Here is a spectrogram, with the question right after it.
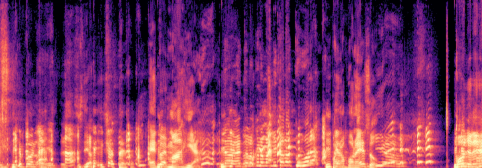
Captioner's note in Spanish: Riendo; Hablando en idioma extranjero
